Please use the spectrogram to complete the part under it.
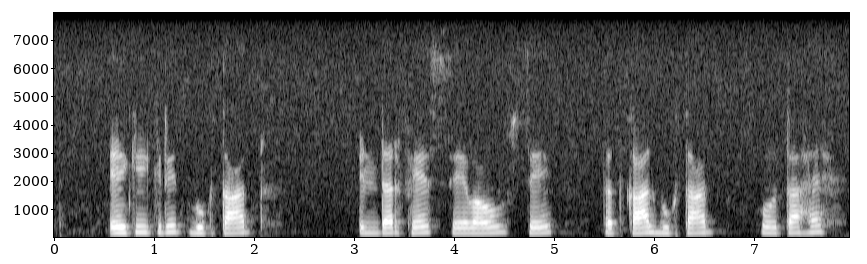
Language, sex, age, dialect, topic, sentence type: Hindi, male, 18-24, Marwari Dhudhari, banking, statement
